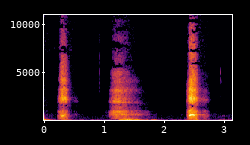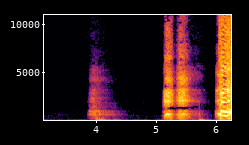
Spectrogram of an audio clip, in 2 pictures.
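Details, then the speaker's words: Adult with cold remnants plus allergies and hoarse voice, sneezing fit winding down: several sharp, explosive sneezes, including a quick double, with softer breathy inhalations between. "A few sneezes yet to come. Well, I know I sound like crap, but I do feel significantly better. Right now it just sounds bad. Probably a few more sneezes left, but I think I'll stop this."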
